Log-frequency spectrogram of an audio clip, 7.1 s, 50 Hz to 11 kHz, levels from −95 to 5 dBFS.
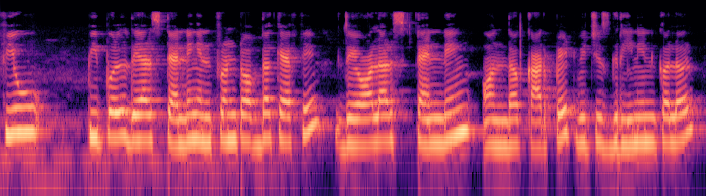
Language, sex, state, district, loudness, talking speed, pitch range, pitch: English, female, Gujarat, Valsad, -14 LUFS, 185 wpm, 215-250 Hz, 230 Hz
